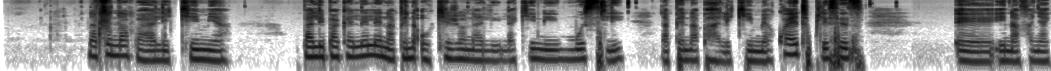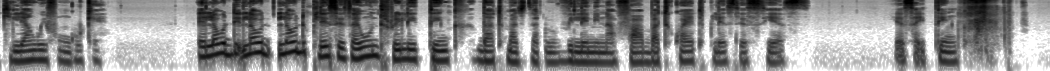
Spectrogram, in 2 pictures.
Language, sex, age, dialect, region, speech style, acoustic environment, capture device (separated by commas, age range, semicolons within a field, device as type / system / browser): Swahili, female, 25-34, Kenya - Nairobi Sheng-influenced, Kenya, focused, nature, mobile / Linux / Chrome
